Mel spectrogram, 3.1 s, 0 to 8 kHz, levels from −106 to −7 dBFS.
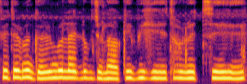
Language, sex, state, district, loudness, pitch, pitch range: Hindi, female, Arunachal Pradesh, Longding, -13 LUFS, 225 Hz, 220-235 Hz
